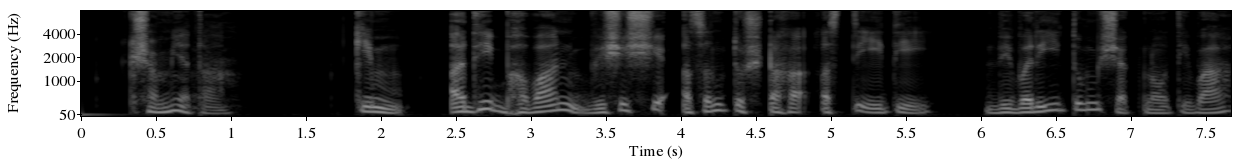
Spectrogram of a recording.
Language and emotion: Sanskrit, sad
